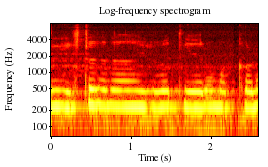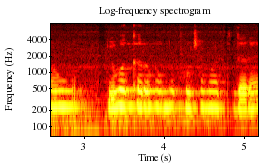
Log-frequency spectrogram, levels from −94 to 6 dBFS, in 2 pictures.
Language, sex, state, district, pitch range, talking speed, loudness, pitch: Kannada, female, Karnataka, Chamarajanagar, 225-230 Hz, 125 wpm, -17 LUFS, 230 Hz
